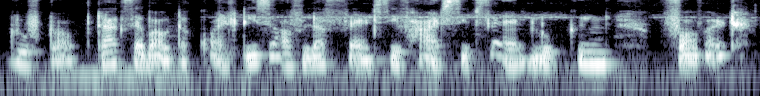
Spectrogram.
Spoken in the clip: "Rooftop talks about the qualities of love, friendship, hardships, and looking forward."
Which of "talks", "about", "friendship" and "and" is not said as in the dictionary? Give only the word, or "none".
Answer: friendship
